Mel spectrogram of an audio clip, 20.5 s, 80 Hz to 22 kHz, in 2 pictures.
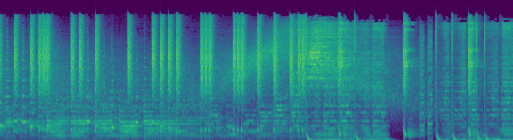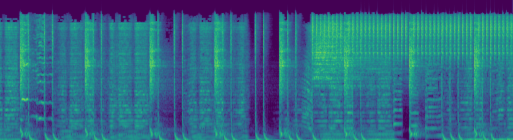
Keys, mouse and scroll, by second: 12.1-13.6 scroll up 1, 13.6-14.8 scroll down 1, 14.9-16.0 scroll up 1, 16.0-18.9 drag.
